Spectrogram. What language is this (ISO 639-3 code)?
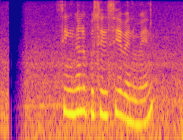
sin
